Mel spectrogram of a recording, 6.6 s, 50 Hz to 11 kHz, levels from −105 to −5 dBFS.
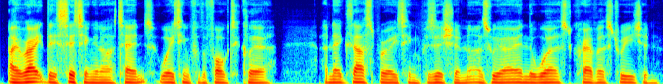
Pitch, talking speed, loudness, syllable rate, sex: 115 Hz, 210 wpm, -21 LUFS, 6.2 syllables/s, male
